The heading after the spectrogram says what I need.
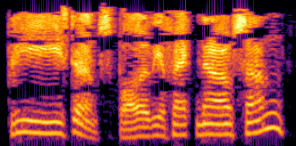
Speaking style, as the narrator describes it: Reuben said wearily

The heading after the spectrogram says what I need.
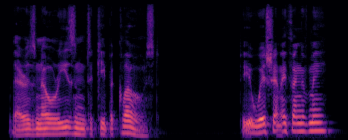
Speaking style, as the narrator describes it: He said wearily

